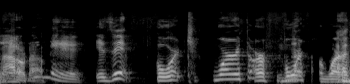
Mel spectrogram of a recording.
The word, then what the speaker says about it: Fort Worth: Fort Worth. I wonder how many people have also called it Fourth Worth, like me, Mhm. because honestly, I never True. I was saying it wrong.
